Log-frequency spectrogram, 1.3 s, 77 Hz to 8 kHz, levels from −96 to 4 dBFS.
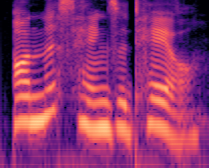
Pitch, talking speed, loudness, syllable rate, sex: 245 Hz, 230 wpm, -17 LUFS, 4.6 syllables/s, female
